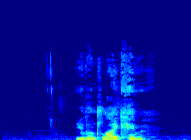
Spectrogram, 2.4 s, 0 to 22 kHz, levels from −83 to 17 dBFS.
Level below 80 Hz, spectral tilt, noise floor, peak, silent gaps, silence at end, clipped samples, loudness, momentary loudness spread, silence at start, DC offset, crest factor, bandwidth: -66 dBFS; -6.5 dB/octave; -69 dBFS; -12 dBFS; none; 0.6 s; under 0.1%; -28 LUFS; 11 LU; 0.95 s; under 0.1%; 20 dB; 15 kHz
